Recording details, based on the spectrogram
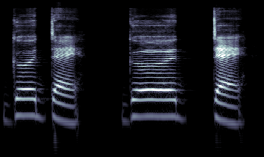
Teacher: So, we have good d d and then we had day d. So, we'll only pronounce one of those d's.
